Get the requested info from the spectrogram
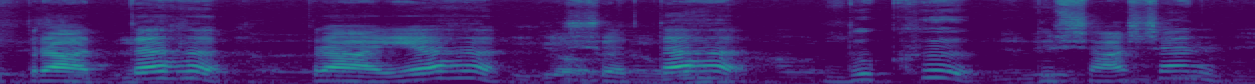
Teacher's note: यानी कि अंत में हल्के हा का प्रयोग होता है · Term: विसर्ग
